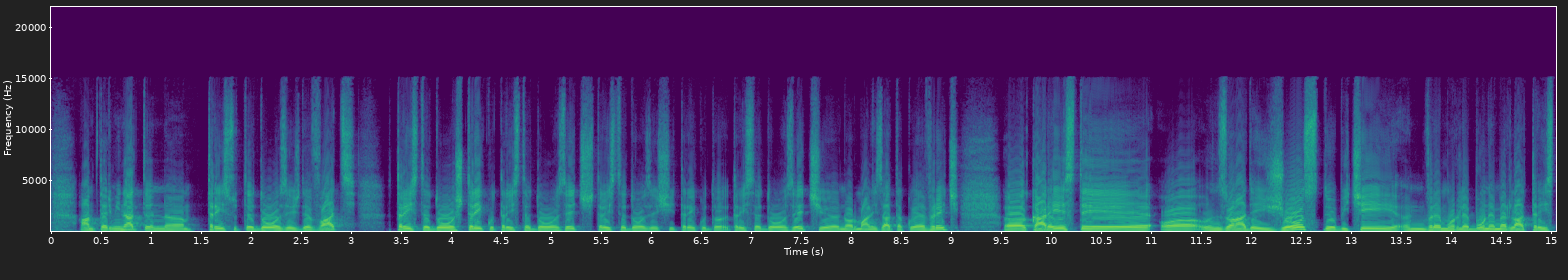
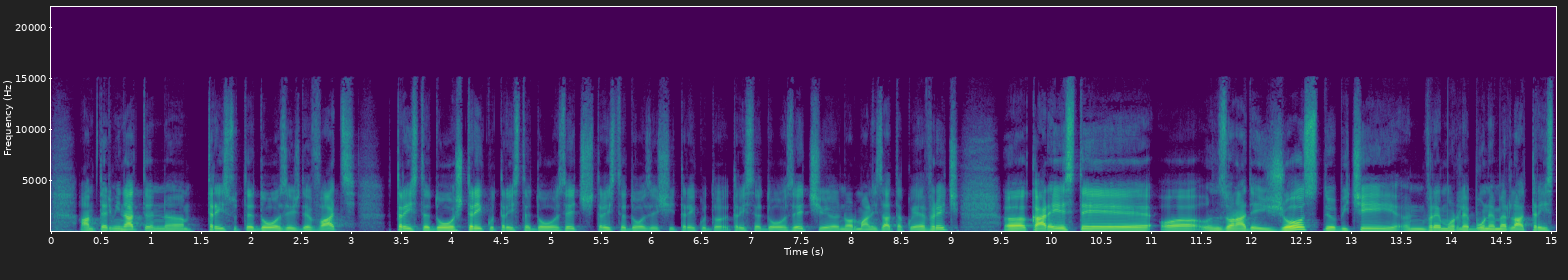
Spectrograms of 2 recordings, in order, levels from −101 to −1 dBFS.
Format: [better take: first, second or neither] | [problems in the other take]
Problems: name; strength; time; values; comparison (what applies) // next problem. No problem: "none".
second | distortion; heavy; 8 dB below the speech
